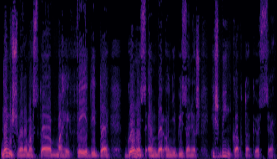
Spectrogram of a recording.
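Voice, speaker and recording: Casting: a coquettish, pouting young noble lady, high and questioning, put on by a male reader. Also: wildly swooping pitch, vocal fry, a little mellow, breathy edge, dry recording, exaggerated voice. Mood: anxious.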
